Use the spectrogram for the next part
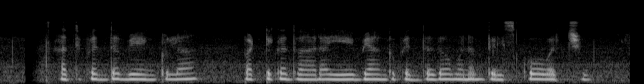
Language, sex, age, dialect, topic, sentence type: Telugu, female, 18-24, Telangana, banking, statement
